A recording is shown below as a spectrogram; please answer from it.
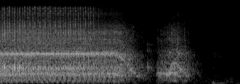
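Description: A Juki MO-104DN overlocker runs fast and steady through fabric with a loud whirring motor hum, then slows and stops, revs briefly once more and falls quiet.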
